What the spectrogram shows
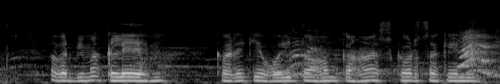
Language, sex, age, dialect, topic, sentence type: Magahi, male, 18-24, Western, banking, question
